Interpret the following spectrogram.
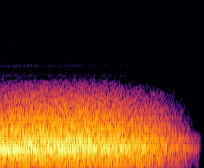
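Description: Logo sting sound effect: a swelling, sonar-like whoosh with a steady low tone under it, fading away to nothing near the end.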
